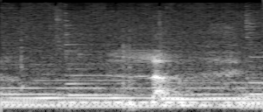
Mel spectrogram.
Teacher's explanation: When you produce the sound, the tip of tongue touches against the upper gum ridge, and then we produce the sound l. And if we hold the throat with our hand and we produce the sound again, we find l. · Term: lateral alveolar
